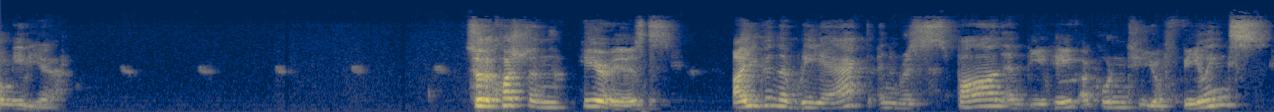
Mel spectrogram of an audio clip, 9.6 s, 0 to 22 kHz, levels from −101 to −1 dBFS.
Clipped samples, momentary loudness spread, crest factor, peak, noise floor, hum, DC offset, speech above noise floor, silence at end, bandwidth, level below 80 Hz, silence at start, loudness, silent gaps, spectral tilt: under 0.1%; 18 LU; 26 dB; -6 dBFS; -76 dBFS; none; under 0.1%; 46 dB; 0.05 s; 12.5 kHz; -78 dBFS; 0 s; -30 LUFS; none; -2.5 dB/octave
